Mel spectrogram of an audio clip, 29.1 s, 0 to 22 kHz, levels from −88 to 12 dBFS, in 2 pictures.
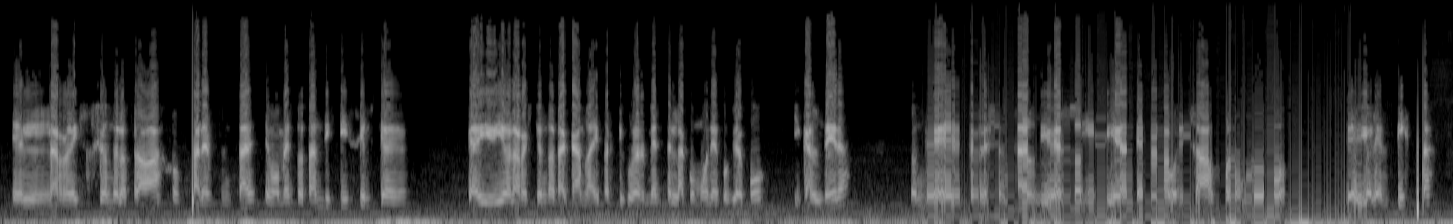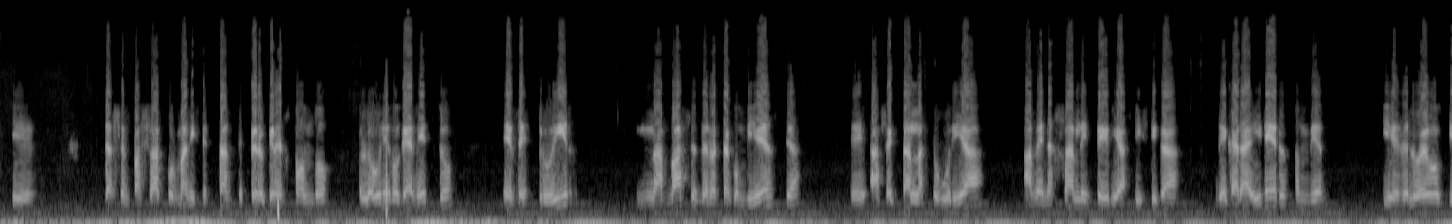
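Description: Sharp pops stand out about 20 dB above the audio at 1.92 to 1.95 s, 17.31 to 17.33 s and 18.39 to 18.41 s, with a quick double pop at 14.17 to 14.25 s. The likely cause is a loud pop from an electrical step or glitch, such as a switch, static or driver fault, riding on top of the sound. From 9.21 to 13.66 s the audio turns into a rigid metallic buzz at 100 Hz that only loosely follows the sound beneath it. This is robotic sound from repeated short buffers, likely caused by new audio arriving too seldom. The gaps are filled by replaying a block of about 10 ms, and roughly 70 percent of that stretch is repetition rather than real audio.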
